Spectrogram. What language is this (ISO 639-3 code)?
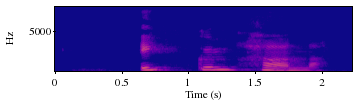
isl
